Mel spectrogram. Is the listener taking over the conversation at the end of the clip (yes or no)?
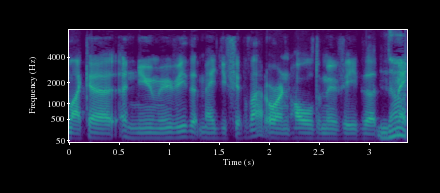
yes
